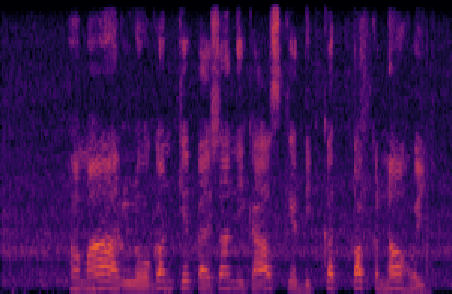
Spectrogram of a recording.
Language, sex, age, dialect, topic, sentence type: Magahi, male, 18-24, Western, banking, question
